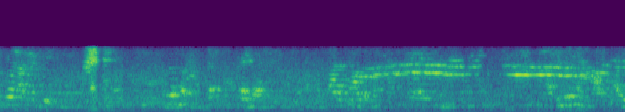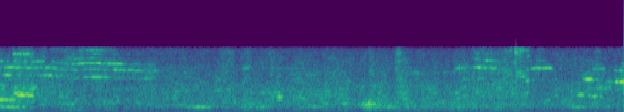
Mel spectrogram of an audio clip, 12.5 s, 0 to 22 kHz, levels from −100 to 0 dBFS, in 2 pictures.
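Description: At 10.44 to 10.48 s a single speech frame failed its checksum, a lost AMR speech frame, and the narrowband decoder's concealment repeated the previous settings at reduced gain, leaving a brief dip or warble.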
